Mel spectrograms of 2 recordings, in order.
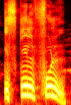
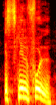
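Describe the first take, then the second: First: "skilful" pulled apart as skill, फुल; higher, separated "skilful", skill then full; split into two words. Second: Said in the usual way. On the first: Shown as a demonstration. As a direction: pause inside "skilful", after skill. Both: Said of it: "दोनों का L".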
